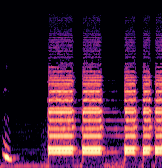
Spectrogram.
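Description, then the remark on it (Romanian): A stationary car's horn honks five times in short, loud blasts, the first two longer and the last three quicker, with no talking. “Stăm pe loc, pericolul a trecut și dumneata claxonezi?”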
